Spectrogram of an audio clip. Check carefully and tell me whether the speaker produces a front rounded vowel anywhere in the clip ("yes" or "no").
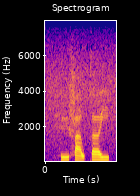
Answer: yes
